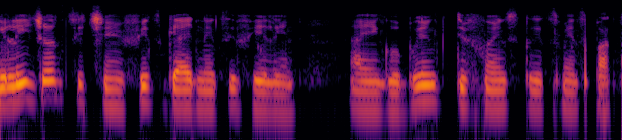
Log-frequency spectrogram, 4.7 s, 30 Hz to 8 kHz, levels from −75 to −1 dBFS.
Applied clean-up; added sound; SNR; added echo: none; none; none; none.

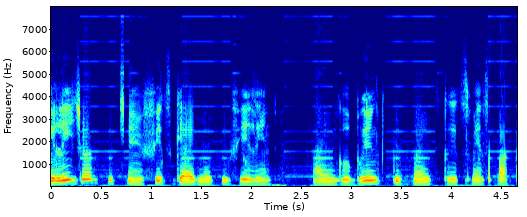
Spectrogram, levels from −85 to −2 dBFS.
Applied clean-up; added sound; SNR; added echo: neural separator model SepFormer DNS4.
